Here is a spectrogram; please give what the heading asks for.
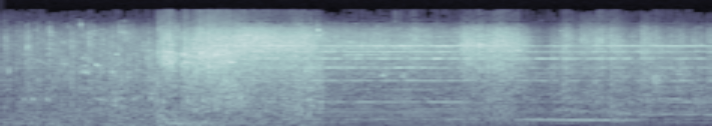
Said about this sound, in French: Le pneu qui crève, les deux qui se regardent, et, boum, le, camion tombe dans le précipice et explose.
